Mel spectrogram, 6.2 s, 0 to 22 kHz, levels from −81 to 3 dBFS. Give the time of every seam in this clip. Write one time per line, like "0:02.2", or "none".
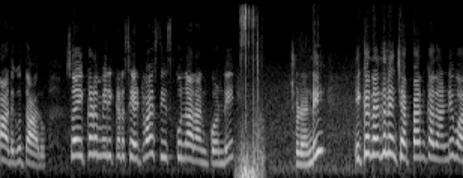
0:03.2

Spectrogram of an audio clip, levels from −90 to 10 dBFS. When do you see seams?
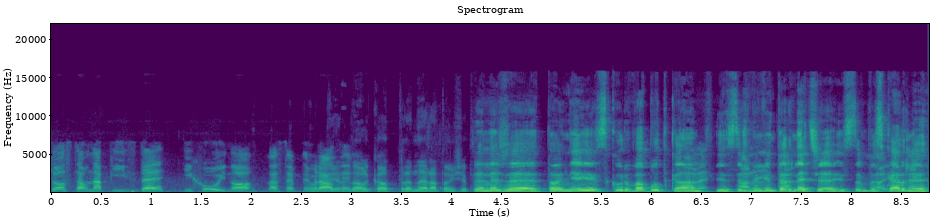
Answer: none

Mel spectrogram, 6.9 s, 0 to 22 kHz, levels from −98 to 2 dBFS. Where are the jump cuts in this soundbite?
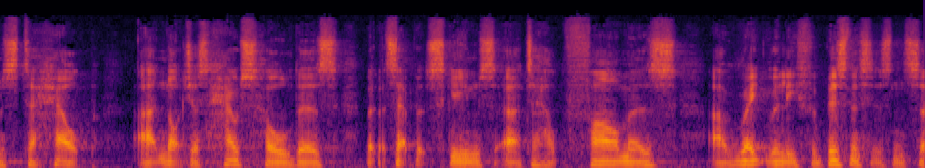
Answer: none

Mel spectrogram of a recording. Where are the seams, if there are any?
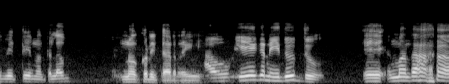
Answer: none

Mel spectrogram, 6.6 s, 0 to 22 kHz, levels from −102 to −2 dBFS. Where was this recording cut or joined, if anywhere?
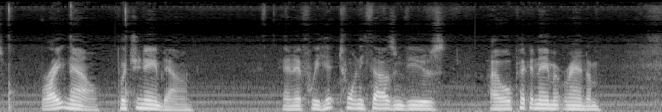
0:01.0
0:04.7

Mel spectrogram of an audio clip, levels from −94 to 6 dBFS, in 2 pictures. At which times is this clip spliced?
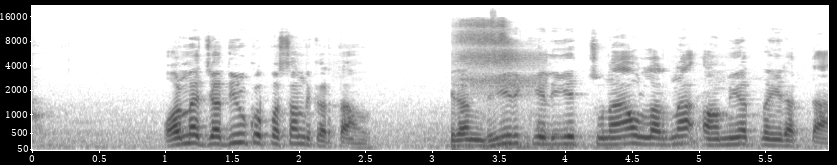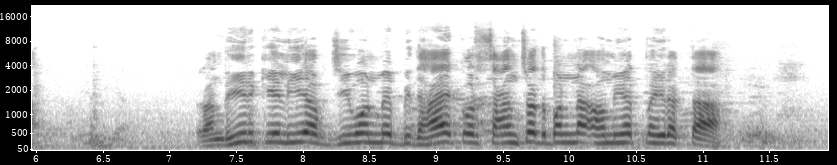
0:03.1

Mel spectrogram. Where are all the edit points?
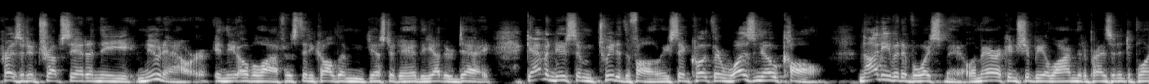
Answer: none

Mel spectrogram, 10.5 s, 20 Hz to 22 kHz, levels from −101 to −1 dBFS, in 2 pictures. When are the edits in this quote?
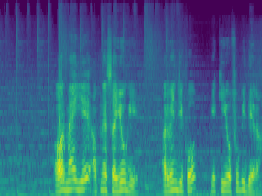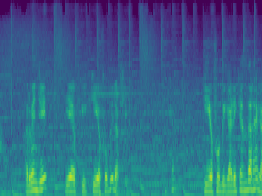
0:09.3

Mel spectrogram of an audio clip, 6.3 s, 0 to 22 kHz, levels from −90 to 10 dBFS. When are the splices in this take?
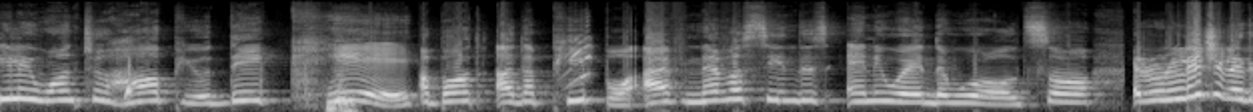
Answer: none

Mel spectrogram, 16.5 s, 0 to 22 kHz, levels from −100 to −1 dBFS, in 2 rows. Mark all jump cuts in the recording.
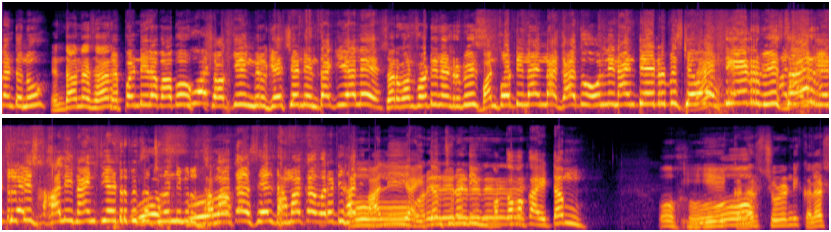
0:02.1
0:11.8

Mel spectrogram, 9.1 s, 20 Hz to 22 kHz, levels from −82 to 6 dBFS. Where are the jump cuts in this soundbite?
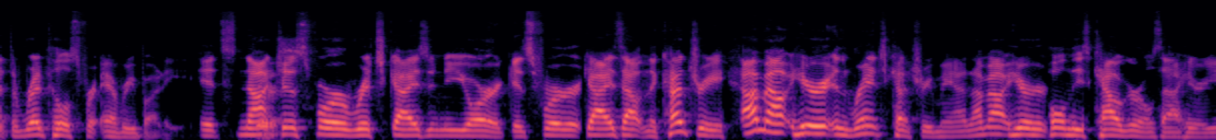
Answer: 0:04.3
0:05.5
0:07.8

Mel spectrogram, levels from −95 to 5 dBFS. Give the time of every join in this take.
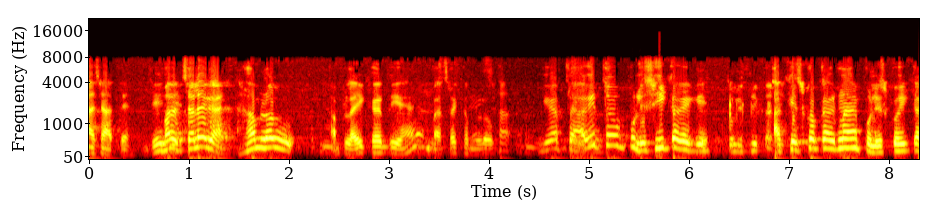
0:04.4

